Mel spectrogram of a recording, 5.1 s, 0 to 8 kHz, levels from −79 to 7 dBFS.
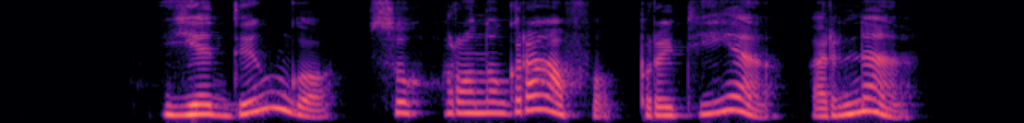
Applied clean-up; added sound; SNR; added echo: none; none; none; none.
